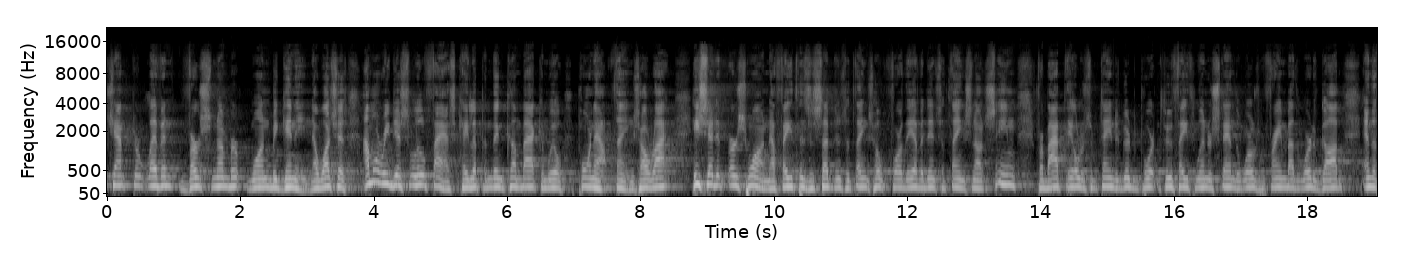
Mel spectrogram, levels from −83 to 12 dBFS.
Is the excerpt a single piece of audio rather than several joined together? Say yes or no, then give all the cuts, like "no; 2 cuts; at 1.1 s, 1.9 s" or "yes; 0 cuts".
yes; 0 cuts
